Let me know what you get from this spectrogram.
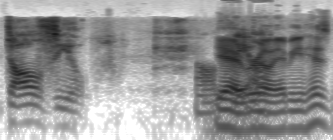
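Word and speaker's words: Dalziel: Oliver plus and Ryan does el I know I said it wrong deer right DL right Ryan dolls eel yeah really I mean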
